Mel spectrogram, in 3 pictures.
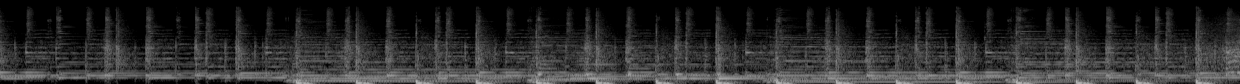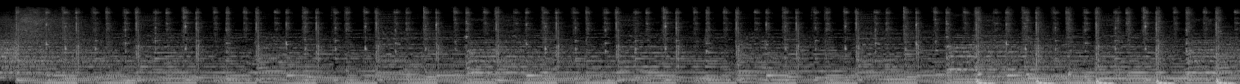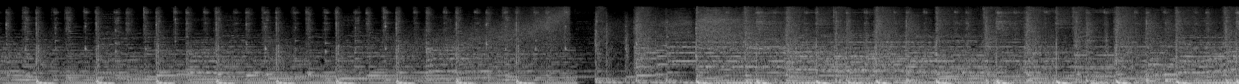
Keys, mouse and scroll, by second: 2.5-5.1 middle drag, 5.1 click, 8.0 middle click, 8.9-10.9 drag, 10.9-11.8 shift+middle drag, 12.5-13.8 middle drag, 14.5 middle click, 15.5 middle click, 16.6 middle click, 17.8 middle click, 18.9 middle drag, 19.2-20.4 middle drag, 20.7-21.1 middle drag, 23.1 click, 24.4 middle click, 25.3 click, 25.5-26.6 middle drag, 27.9 middle click, 28.8 middle click, 29.7 middle click, 30.4 click, 31.1 middle click, 31.4 scroll down 1, 31.7 middle click, 32.4 scroll down 1, 32.7-33.7 middle drag, 33.9 middle click, 34.8 scroll down 1, 35.3-35.9 middle drag, 35.9-36.4 scroll up 1, 36.4-37.1 middle drag.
